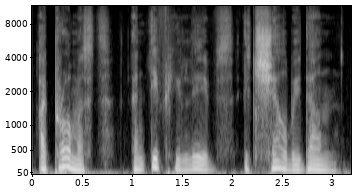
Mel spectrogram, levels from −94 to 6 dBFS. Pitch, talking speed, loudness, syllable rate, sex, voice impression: 110 Hz, 190 wpm, -17 LUFS, 4.9 syllables/s, male, masculine, adult-like, slightly relaxed, slightly weak, soft, raspy, intellectual, calm, mature, reassuring, wild, lively, slightly kind, modest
